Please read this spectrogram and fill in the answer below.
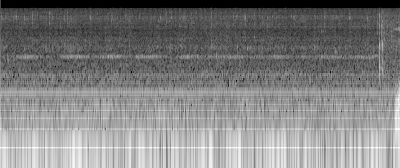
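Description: Quiet room tone with a faint steady electrical hum and a thin constant whine, and a faint tick near the end.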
